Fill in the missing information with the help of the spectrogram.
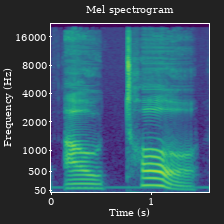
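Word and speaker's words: αὐτῷ: under the Omega and we just ignore it in pronunciation we also see that there's a circumflex accent above the Omega so we have Auto this letter here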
